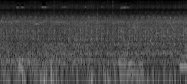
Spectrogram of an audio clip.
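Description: A motorbike engine idles steadily while the bike is being parked, a low, even rumble with a faint knocking pulse, fairly close and continuous with no talk.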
